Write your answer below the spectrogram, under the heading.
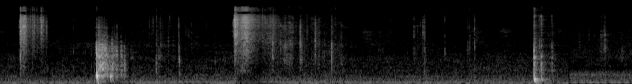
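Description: Glass marbles clattering against each other and the sides of a strainer bowl as it is shaken, in four short, sharp bursts with small ticks between; the loudest is about a second in.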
